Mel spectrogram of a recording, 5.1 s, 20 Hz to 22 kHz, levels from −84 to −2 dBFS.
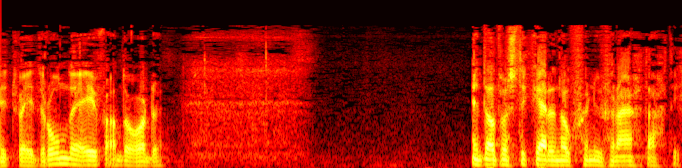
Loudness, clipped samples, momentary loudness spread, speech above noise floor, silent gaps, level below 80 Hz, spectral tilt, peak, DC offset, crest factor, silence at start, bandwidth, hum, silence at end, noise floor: -16 LUFS; under 0.1%; 20 LU; 38 dB; none; -50 dBFS; -4 dB/octave; 0 dBFS; under 0.1%; 18 dB; 0 s; 12.5 kHz; none; 0 s; -54 dBFS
